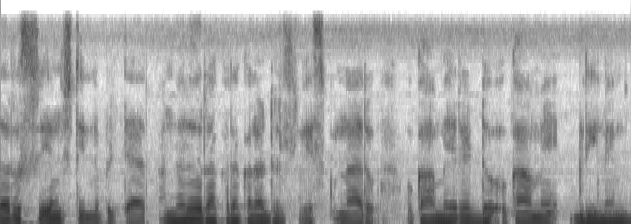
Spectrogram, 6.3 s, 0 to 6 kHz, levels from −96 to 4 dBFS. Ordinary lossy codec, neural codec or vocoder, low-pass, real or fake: none; none; 5.4 kHz; real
